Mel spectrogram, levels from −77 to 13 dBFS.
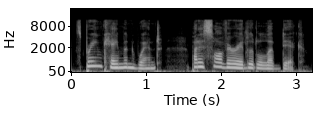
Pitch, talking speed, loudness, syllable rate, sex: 205 Hz, 205 wpm, -17 LUFS, 4.9 syllables/s, female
